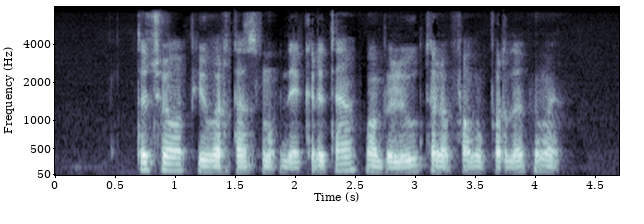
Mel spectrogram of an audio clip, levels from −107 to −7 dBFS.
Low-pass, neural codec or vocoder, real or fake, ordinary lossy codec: 7.2 kHz; autoencoder, 48 kHz, 128 numbers a frame, DAC-VAE, trained on Japanese speech; fake; AAC, 32 kbps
